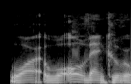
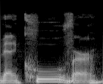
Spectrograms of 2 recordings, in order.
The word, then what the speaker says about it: Vancouver: Vancouver, Washington, so it's pronounced differently. It's Vancouver, Washington, and Vancouver, Canada.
